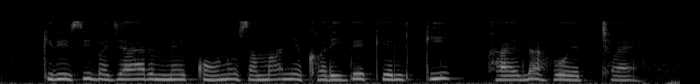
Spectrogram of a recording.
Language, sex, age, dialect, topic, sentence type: Maithili, female, 25-30, Eastern / Thethi, agriculture, question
